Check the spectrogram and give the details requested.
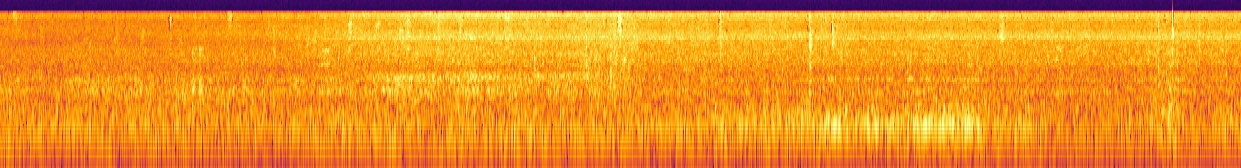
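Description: Passenger train running along the line, its steady rumble of wheels on rails and carriage noise heard from inside the coach, growing louder for a few seconds about two-thirds of the way through.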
